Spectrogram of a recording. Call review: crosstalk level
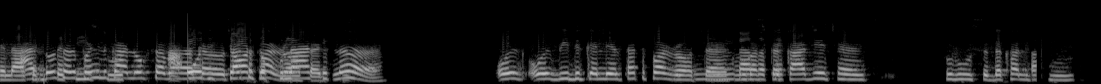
present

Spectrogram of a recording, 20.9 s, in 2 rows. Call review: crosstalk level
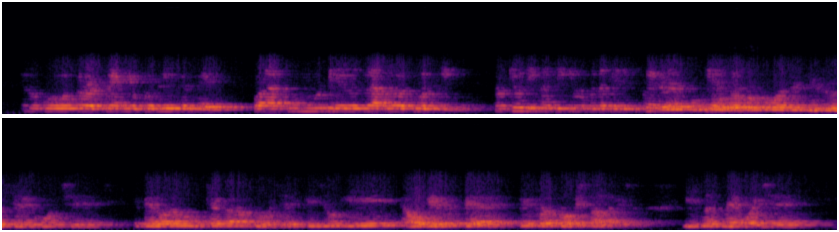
present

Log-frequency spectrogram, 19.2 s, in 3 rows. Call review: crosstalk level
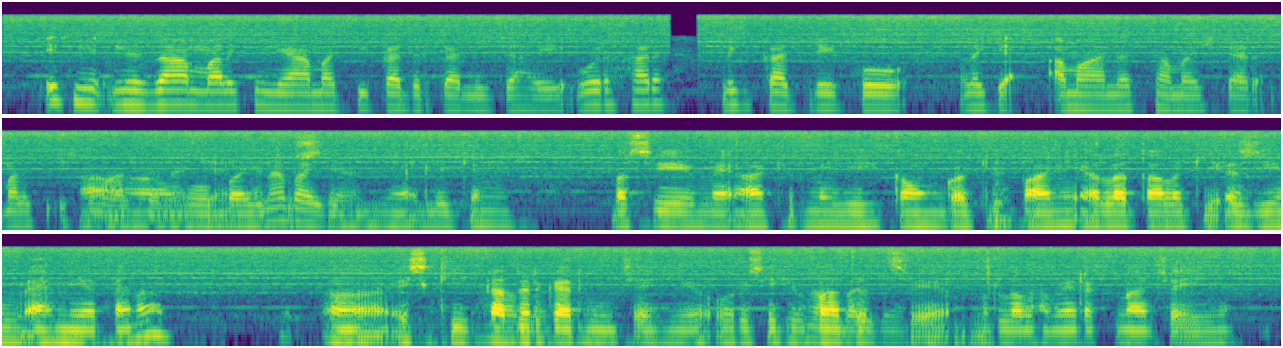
present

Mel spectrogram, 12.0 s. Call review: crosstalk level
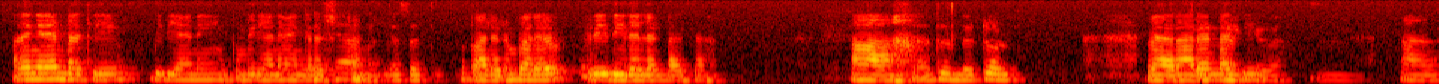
present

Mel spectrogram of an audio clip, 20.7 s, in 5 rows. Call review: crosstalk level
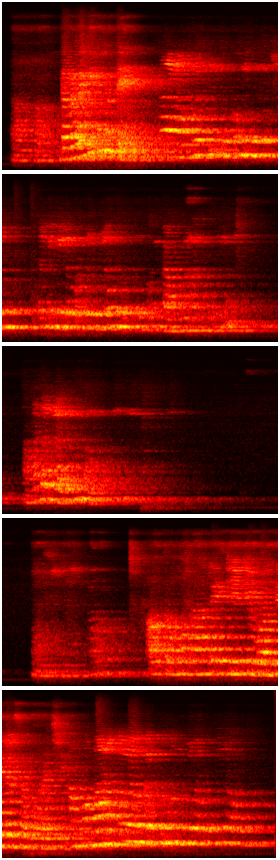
none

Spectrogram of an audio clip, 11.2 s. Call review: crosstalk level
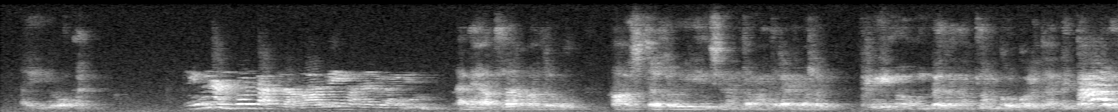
none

